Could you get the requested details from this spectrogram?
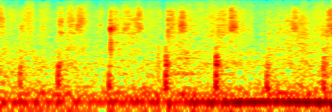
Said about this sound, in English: let me make a little chart here. I'll put the two witnesses here.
